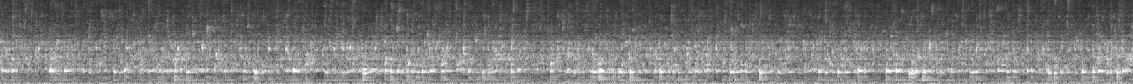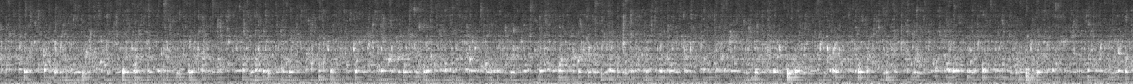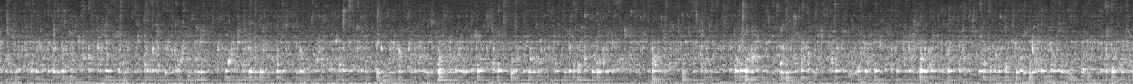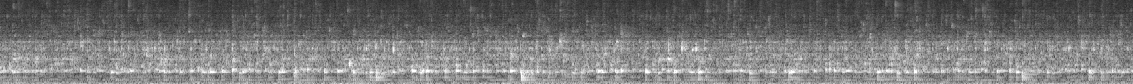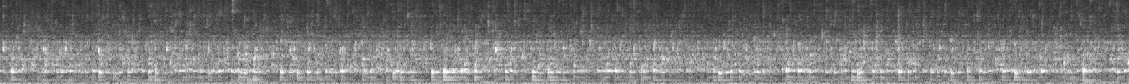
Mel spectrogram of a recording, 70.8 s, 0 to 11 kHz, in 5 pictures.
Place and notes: Ottange, France - A singing pipe
In an underground mine, the sound of a singing pipe, water is flowing inside.
27 May 2015, ~21:00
